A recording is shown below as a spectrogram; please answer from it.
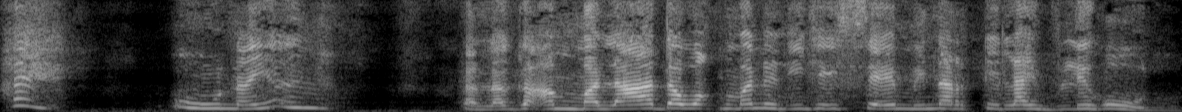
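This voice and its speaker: Woman acting a high-voiced, whiny village woman. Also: moderate pace, sharp tone. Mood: defensive. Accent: Ilocano. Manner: complaining, pleading, exclaiming. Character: whiny, pushy village woman always running late. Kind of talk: Ilocano comedy drama dialogue.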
